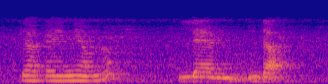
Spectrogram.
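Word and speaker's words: lambda: लैम्डा। B silent होता है लैम्डा।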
